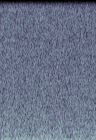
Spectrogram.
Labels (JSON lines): {"label": "ambient", "recorder": "HydroMoth"}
